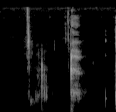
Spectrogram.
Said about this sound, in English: We just drank our water at the same time.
